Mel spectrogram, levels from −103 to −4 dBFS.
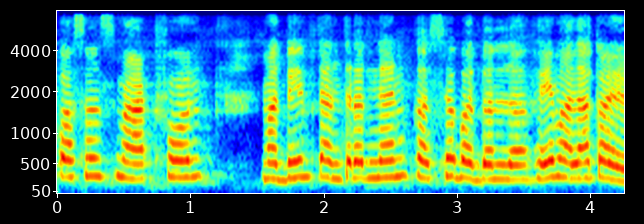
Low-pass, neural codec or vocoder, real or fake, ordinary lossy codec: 7.2 kHz; codec, 44.1 kHz, 2.6 kbps, SNAC; fake; none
